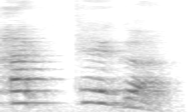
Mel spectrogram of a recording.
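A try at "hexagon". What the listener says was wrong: 핫튼간 아니야. 악타건 이거 핵 아. X가 들어가잖아. 핵시건이야.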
